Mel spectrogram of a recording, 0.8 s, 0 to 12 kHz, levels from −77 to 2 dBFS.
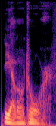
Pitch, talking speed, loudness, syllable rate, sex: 85 Hz, 215 wpm, -16 LUFS, 6.0 syllables/s, male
